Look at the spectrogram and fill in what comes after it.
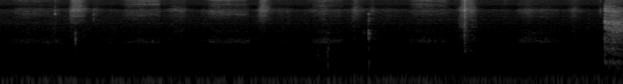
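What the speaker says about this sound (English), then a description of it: "And then pencil in the arms of your star." A pencil sketches a starburst design onto a paper worksheet for a pysanky egg pattern, making very faint, soft scratching strokes with a few light taps against quiet room hiss.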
